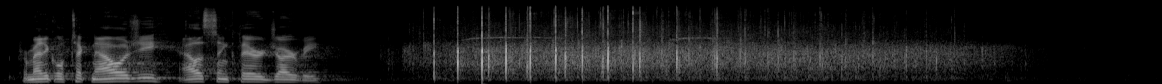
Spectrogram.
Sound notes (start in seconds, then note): 3.8 audience applauding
